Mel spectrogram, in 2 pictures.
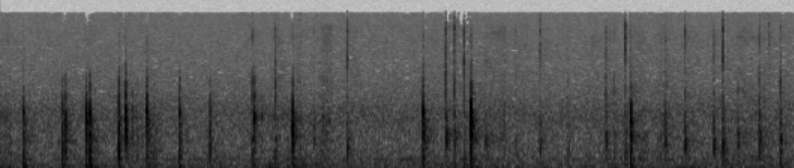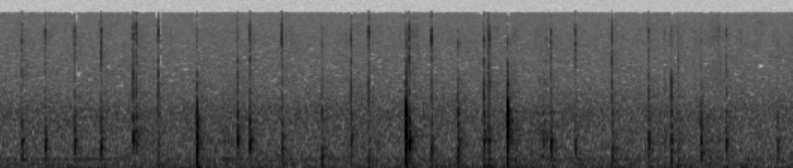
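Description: Long stiletto nails tap fast with their tips on a closed, spiral-bound hardcover cookbook with laminated board covers. The result is a quiet, irregular patter of dozens of short, dry clicks, each stopping almost at once, with a few sharper, brighter taps standing out.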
